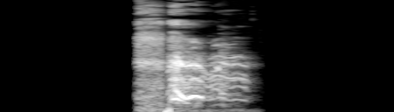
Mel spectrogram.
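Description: A man laughs briefly, close to a microphone.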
